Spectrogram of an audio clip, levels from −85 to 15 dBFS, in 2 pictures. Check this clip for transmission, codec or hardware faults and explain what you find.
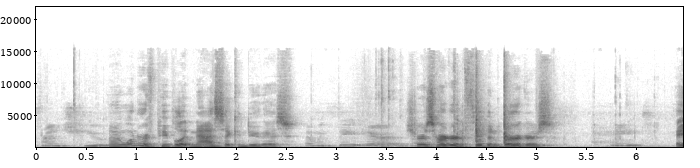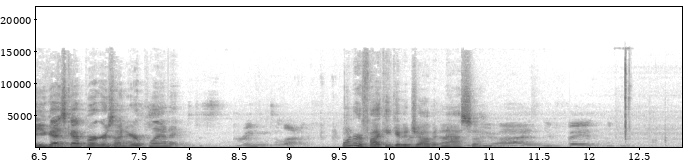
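One fault recurs through the clip: gaps between chunks.

Gap between chunks, at 1.76, 3.77, 5.78, 7.78, 9.79 and 11.8 s: the audio arrives in 2-second blocks, and about 7 ms of silence is left at each join before the next block starts. Nothing is lost, but the sound drops out in brief, hard-edged holes at a steady two-second rhythm.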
